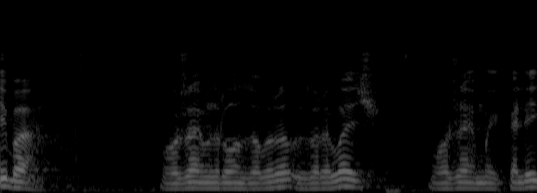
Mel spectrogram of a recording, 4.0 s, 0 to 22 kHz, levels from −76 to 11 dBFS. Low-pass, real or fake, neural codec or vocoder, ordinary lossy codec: 7.2 kHz; real; none; none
